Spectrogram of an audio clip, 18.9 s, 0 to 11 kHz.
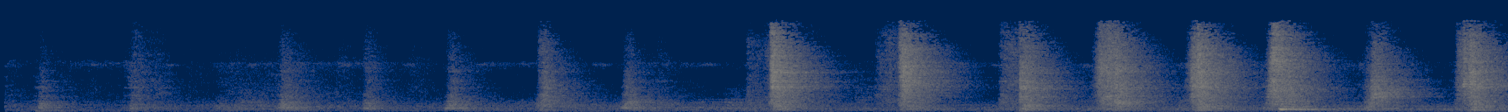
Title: Bless you! Panda caught on camera sneezing 11 times in a row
